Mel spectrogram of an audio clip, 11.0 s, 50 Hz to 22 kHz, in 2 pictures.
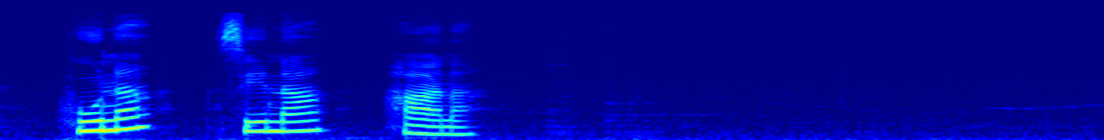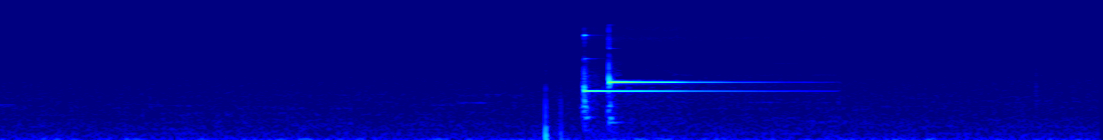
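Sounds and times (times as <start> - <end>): two-note bell chime: 8.5 - 9.8.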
